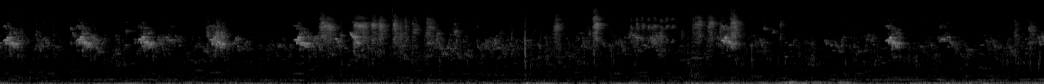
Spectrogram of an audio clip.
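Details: Parakeet parent with babies at 6:20 AM, 4.1.15, on a live camera: hoarse chirps and squawks at roughly one-second intervals with continuous softer twittering beneath.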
